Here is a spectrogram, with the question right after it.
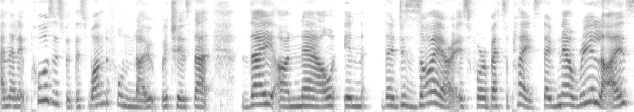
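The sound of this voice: With a bright, sharp tone and ordinary pitch variation, a woman talks at a fairly slow pace with few pauses. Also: medium pitch for a woman.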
